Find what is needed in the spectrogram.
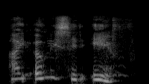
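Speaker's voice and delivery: high, piteous plea; pleading. A narrator's reading. Alice pleading with the queens in a high piteous voice. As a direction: plead pitifully. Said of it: "poor Alice pleaded in a piteous tone".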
